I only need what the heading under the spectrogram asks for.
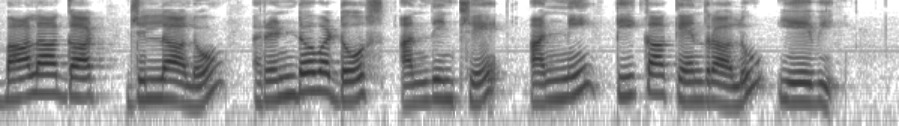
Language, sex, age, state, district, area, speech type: Telugu, female, 30-45, Andhra Pradesh, Sri Balaji, urban, read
